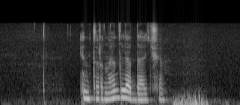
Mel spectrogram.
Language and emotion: Russian, neutral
